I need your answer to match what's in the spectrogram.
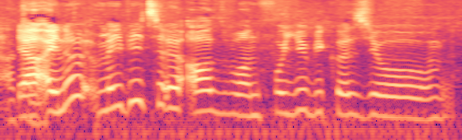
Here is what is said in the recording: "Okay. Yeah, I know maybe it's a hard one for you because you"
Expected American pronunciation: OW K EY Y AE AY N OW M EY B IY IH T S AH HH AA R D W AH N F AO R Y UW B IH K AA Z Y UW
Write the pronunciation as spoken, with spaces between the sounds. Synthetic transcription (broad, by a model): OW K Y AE AY N OW M EY B IY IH T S AH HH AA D W AH N F AO R Y UW B IH K AA Z Y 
